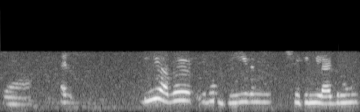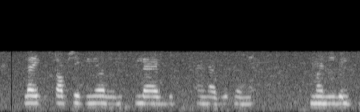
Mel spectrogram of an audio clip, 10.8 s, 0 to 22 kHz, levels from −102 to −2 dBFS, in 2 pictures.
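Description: Speech over a telephone line, with room noise about 11 dB below it, carries a background that sinks between phrases and rises under the voice throughout. These are noise suppressor artifacts: the suppressor pulls down bands it judges to be steady noise by about 19 dB, frame by frame. Stretches of the speech itself turn faint and swallowed at 0.04 to 2.17 s, 2.86 to 3.45 s, 4.02 to 4.58 s and 5.43 to 9.23 s, dropping by as much as about 22 dB. This is speech cut by the noise suppressor, which mistook soft parts of the voice for noise; roughly one and a half seconds of the opening stretch and about two seconds of the last one are affected. At 5.56 to 5.58 s a hard-edged gap of silence appears, packet loss filled with silence, consistent with one lost 20 ms packet.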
